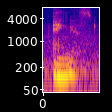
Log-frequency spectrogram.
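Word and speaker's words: Aonghas: G H A S, which oddly enough is pronounced Angus.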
